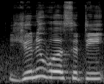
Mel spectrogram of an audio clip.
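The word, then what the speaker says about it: university: this words these words because यूनिवर्सिटी is basically दो इट इज़ a wall you इट is going to be started from the wall ययू but still it is giving you द इट is giving you the sound of य यूनिवर्सिटी यूनिवर्सिटी means that it is giving you the sound of य एंड य इज अ इट इज अ कंसोनेंट sound it इज अ कॉन्सोनेंट sound so यू दो इज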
